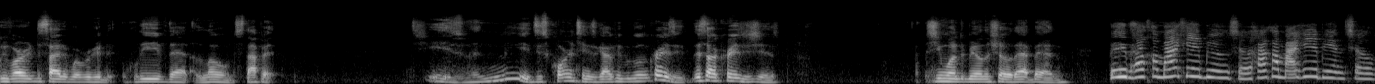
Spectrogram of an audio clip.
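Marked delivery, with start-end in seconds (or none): 11.1-13.8 very high, squeaky voice. Imitating his partner begging to be on the show: imitating his partner's voice. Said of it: "I don't sound like that".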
